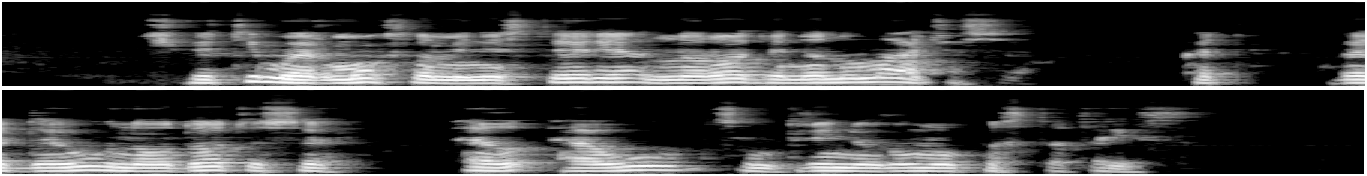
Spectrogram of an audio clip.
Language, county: Lithuanian, Šiauliai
